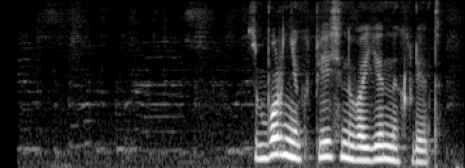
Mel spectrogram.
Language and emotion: Russian, neutral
